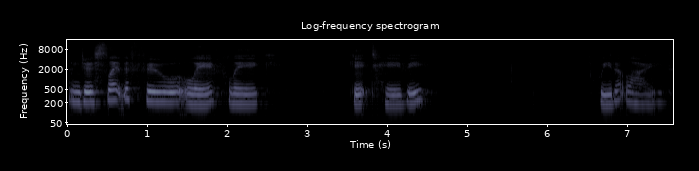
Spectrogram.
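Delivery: unhurried yoga nidra voice, long pauses between phrases; calm body-scan delivery, spaced out phrase by phrase; guided meditation. Acted. Leads a guided relaxation.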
